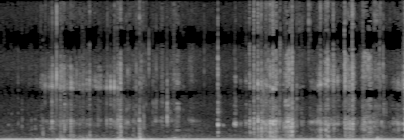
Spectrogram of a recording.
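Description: A metal blade scrapes and shaves flakes off a solid, hard, dried pink bar of soap held in the hand. Dry, crackly scraping strokes and bright flaky crunches come in quick bursts over a steady low hum.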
